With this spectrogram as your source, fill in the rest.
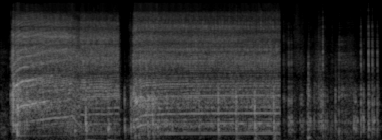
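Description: A power driver whirs in short high-pitched bursts as screws come out of a Nissan Note dashboard, close and fairly loud, followed by clicking and rattling of parts, with no talking.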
